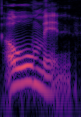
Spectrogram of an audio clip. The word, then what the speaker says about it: Ohman: say your last name for me and ma'am omen okay i want to make sure i was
